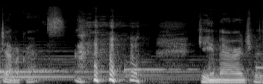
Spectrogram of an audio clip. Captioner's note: laughs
